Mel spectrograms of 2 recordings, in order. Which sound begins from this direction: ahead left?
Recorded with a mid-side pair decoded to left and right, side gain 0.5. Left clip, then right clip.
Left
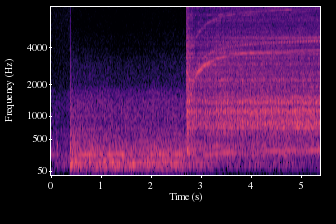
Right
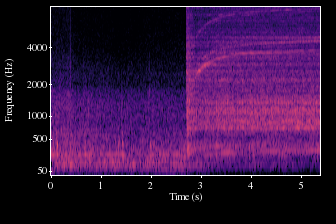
A blender, at 2.7 s.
